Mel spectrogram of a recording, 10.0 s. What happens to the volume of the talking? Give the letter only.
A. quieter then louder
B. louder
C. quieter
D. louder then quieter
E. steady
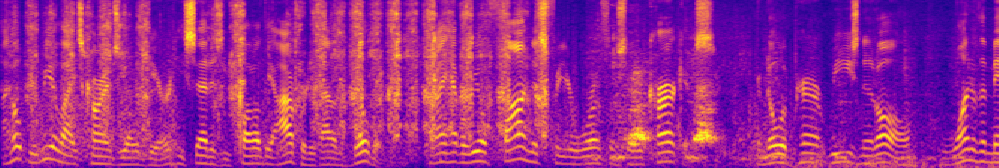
E.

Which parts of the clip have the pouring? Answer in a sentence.
The pouring can't be heard in this clip.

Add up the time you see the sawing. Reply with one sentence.
The sawing can be heard for 10 seconds in total.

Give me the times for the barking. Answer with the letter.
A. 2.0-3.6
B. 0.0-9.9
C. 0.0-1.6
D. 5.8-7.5
D.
